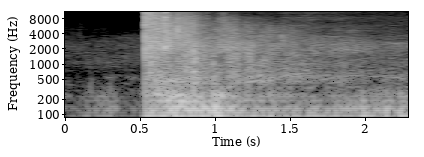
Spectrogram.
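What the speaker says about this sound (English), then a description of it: "She's going to fire this. So this is our 90mm." A 90mm tank gun fires a single sudden, booming shot at an outdoor tanks and firepower show, the loud blast decaying into a long rolling echo.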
